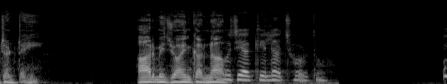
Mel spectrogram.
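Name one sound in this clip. A man speaks in a low, serious voice close by.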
